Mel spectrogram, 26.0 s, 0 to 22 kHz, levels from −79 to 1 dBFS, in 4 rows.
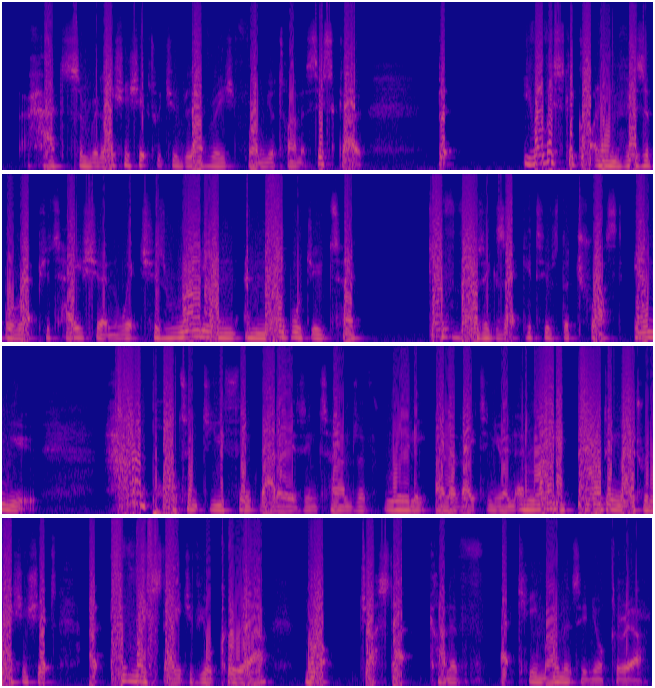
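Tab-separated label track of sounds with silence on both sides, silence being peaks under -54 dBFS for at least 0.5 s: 5.220000	10.100000	sound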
